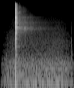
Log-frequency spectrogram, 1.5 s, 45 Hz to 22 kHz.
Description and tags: A bike's broken bell knob flicking, but not contacting the bell
aip09, bell, bicycle, broken, click, flick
